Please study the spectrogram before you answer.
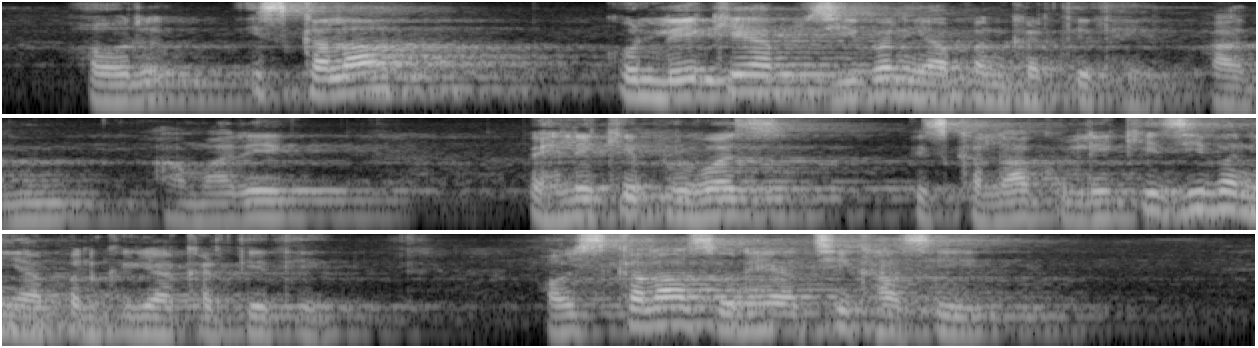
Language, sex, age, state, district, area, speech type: Hindi, male, 45-60, Bihar, Begusarai, rural, spontaneous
